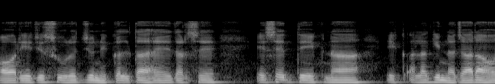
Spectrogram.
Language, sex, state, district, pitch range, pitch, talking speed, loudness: Hindi, male, Uttar Pradesh, Hamirpur, 95-100 Hz, 100 Hz, 205 wpm, -24 LUFS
